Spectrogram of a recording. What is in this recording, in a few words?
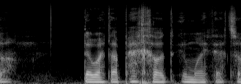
"pechod", Welsh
